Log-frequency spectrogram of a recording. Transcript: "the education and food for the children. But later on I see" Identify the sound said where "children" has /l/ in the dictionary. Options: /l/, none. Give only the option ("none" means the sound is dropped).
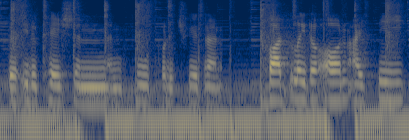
none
